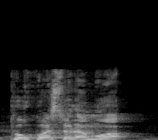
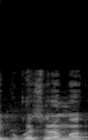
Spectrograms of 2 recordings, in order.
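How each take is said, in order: First: Higher, clumsy word-for-word French; broken French. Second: Said in the usual way. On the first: Shown as a demonstration. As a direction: stress "Pourquoi" in stiff broken French. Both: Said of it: "C'est pas comme ça qu'on dit".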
